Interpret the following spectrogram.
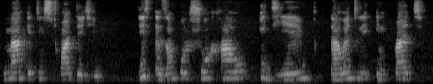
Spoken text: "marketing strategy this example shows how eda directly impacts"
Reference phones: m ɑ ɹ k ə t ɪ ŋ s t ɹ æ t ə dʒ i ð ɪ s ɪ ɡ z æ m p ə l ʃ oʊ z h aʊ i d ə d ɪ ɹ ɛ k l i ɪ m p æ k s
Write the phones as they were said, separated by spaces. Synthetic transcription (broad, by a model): m ɑ k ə t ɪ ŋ s t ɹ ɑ t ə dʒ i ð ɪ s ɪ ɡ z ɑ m p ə l ʃ oʊ h aʊ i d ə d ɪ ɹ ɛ k l i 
